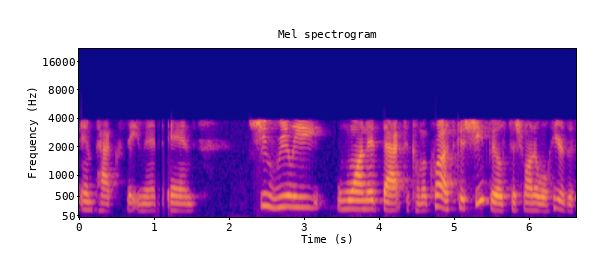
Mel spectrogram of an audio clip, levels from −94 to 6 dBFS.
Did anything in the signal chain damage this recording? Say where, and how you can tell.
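Yes, at the network stage. Between 1.02 and 1.22 s the speech is chopped by a cluster of dropouts: about 130 ms of silence scattered across that 200 ms stretch, with no single hole longer than 30 ms. Each gap starts and stops abruptly. That's packet loss filled with silence, where the receiver plays nothing in place of each missing packet. The gap sizes point to roughly 10 ms packets. The G.711 telephone band around it sounds intact.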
